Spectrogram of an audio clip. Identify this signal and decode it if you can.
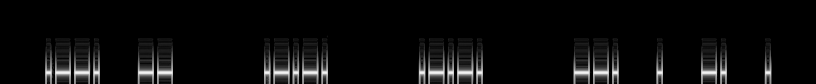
Morse code, heard as a keyed tone, about 25 wpm, spaced as for 15 wpm, 550 Hz. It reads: PM <AR> <AR> GENE
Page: news headlines in morse code at 15 wpm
